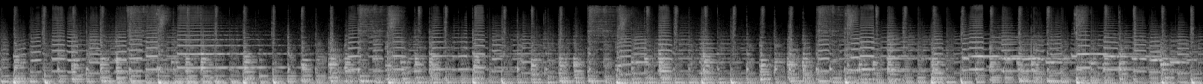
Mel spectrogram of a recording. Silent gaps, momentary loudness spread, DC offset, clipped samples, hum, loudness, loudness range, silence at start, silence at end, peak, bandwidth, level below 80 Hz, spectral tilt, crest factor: none; 4 LU; under 0.1%; under 0.1%; none; -18 LUFS; 2 LU; 0 s; 0 s; -2 dBFS; 17.5 kHz; -24 dBFS; -5.5 dB/octave; 16 dB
